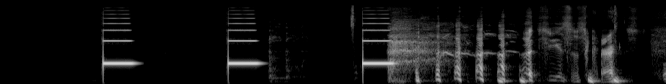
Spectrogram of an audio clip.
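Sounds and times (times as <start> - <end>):
mobile phone beeping: 1.0 - 1.4, 2.3 - 2.7
laughter: 3.9 - 6.6
speech: 5.3 - 6.6.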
